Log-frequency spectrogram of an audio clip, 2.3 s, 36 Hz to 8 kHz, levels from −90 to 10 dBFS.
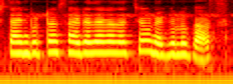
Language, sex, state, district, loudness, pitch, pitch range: Bengali, female, Tripura, West Tripura, -12 LUFS, 270 Hz, 265-275 Hz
